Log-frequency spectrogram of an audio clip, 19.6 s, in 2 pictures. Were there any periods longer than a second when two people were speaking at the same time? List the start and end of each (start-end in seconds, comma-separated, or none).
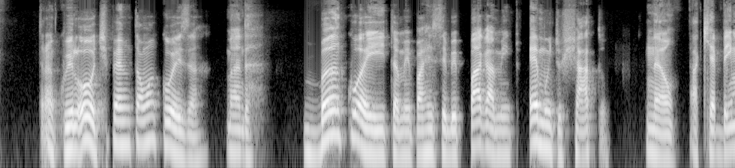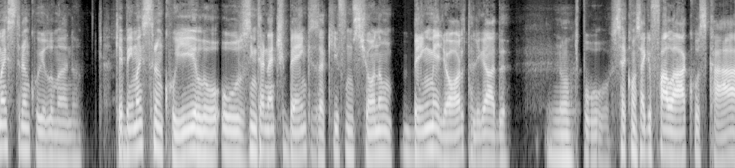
none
